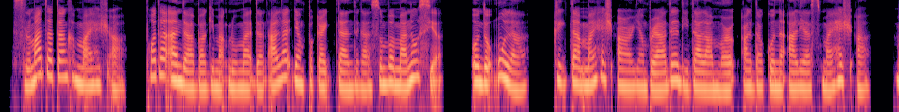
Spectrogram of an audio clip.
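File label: Malay, Malaysia, female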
